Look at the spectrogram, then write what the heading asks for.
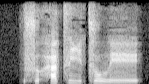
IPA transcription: sʊ˨ ha˦t͡siː˦˨t͡so˦ βeː˨

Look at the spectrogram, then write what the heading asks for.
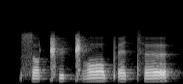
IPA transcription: sɔǁʰʉɡ͡ǁɔːpʼɛ tʰəː

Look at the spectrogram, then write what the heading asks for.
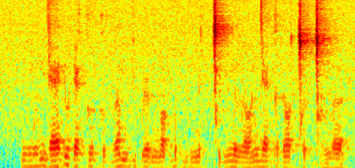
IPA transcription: ŋ͡mu ndæɗuɗæ kʊkʊ bʌmbiɓə˞ ŋɔɡ͡bʌɡ͡buŋə˞ ǀiŋ͡mʊ lɔndæɡʌ ɗɔǀʊɡ͡ǀɔ wʌ

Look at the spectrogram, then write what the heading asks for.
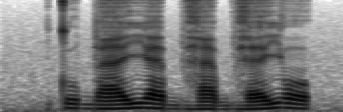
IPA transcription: tʷibæjɛ bʱæbʱɛjo

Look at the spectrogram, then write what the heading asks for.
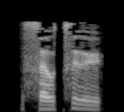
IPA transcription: səu̯t͡sɨy̯

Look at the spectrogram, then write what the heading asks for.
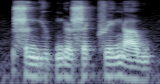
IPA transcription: ʂə˨˩ŋjɨ˨˩p̚ŋɨ˨˩ə̯ʂɛ˨˩k̚ fe˧˥ŋa˨˩w

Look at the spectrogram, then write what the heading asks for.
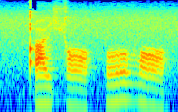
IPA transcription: qʼɘçɔ | ovɔ

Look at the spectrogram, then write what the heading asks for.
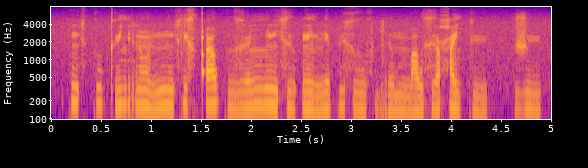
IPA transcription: kĩ˦x ku˦kʼy˦lʲ rõ˦˨nːĩ˦x ɾʲø˦xqʼy˦w kɯ˨ɣø˦ lːĩ˦˨xʲu˨ ʔẽ˦˨lʲne˦ py˦xɣu˨xbrɯ˨ mːɑ˨wxʲo˦ ħe˦lʲky˨ | ʒy˨

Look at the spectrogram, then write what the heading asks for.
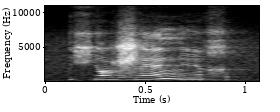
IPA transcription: çɔ̃ʐɛ̃ lĩχ

